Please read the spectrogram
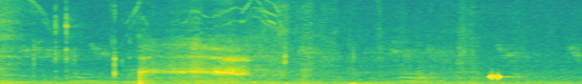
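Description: Quiet room tone with a faint click about a second in, then one short, sharp electronic beep near the end as the video starts playing.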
